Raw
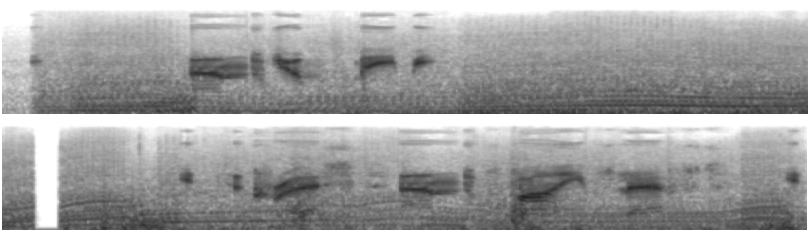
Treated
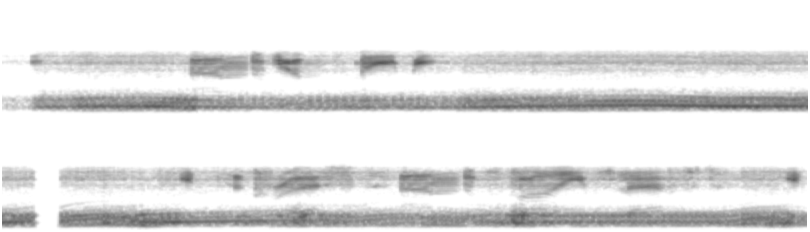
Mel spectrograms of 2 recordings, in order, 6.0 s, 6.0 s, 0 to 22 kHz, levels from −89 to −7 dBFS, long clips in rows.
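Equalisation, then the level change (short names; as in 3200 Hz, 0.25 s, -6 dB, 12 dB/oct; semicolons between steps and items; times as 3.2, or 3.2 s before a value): vocal tract filter i; vowel filter e; brick-wall FIR high-pass 160 Hz; +12.5 dB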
